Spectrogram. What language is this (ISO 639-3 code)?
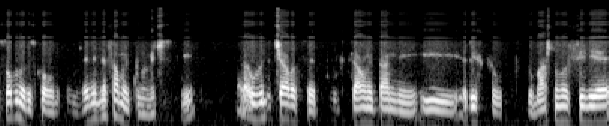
bul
